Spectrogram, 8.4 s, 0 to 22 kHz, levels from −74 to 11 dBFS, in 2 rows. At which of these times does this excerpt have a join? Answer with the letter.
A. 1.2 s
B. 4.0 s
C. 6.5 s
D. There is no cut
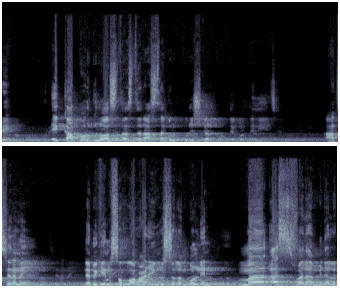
D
